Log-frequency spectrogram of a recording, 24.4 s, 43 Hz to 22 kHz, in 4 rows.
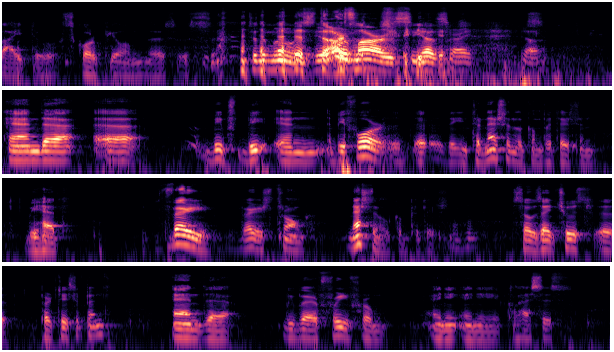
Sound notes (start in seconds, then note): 2.0 laughs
